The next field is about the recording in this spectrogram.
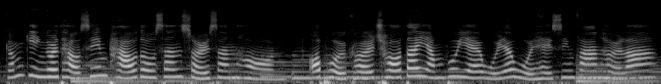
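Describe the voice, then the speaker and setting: A woman's voice: sits high, normal speed, lightly acted. A woman with a Hong Kong Cantonese accent narrating a scripted first-person ghost story. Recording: prominent music behind.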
